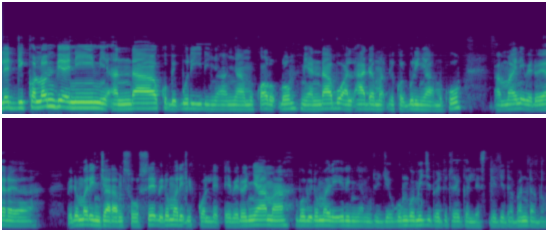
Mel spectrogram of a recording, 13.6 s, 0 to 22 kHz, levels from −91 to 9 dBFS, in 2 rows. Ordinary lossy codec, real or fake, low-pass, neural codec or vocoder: none; real; 7.2 kHz; none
